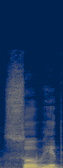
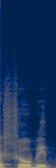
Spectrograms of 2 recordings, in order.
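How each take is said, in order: First: "शोभित" as "sobhit", with s; wrong s sound. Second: "शोभित" as "shobhit", with sh; correct sh sound. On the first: Teacher recaps the wrong form, "शोभित" mispronounced with s. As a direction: start "शोभित" with s, not sh. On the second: Teacher recaps the correct form, "शोभित" said with sh. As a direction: start "शोभित" with a clear sh. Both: Shown as a demonstration. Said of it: "समझा देते हैं शुद्ध रूप".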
